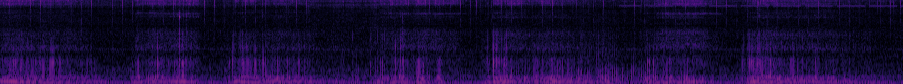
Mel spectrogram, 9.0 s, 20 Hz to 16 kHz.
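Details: Soft, low rumbling breaths from a sleeping baby, about 23 a minute; gentle snoring.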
